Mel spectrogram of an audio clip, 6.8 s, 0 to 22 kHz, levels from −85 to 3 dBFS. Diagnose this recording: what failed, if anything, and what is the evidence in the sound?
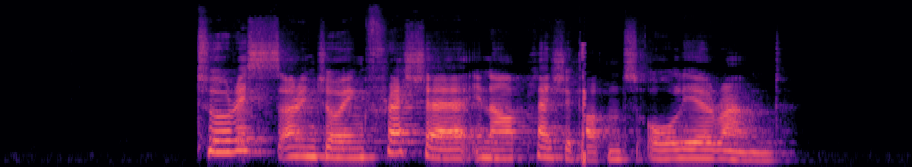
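The failure is in the codec stage: damaged data in a compressed stream. After "air in our pleasure", a brief glitch runs from 4.35 to 4.41 s before "all year". The decoder misreads corrupt frames and resyncs, leaving a visible discontinuity in the waveform.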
